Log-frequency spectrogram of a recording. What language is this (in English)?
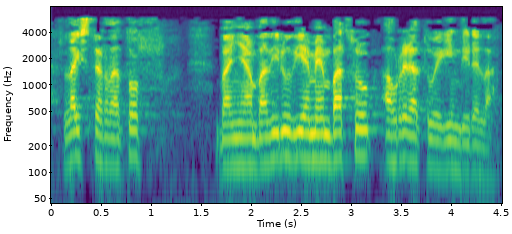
Basque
